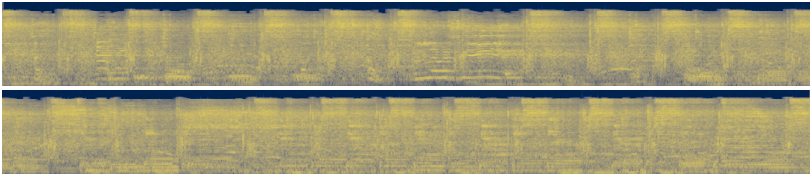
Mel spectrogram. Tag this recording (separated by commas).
Music, Speech, Jazz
